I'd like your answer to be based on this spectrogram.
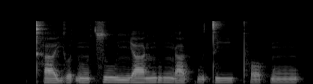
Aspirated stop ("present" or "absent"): present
